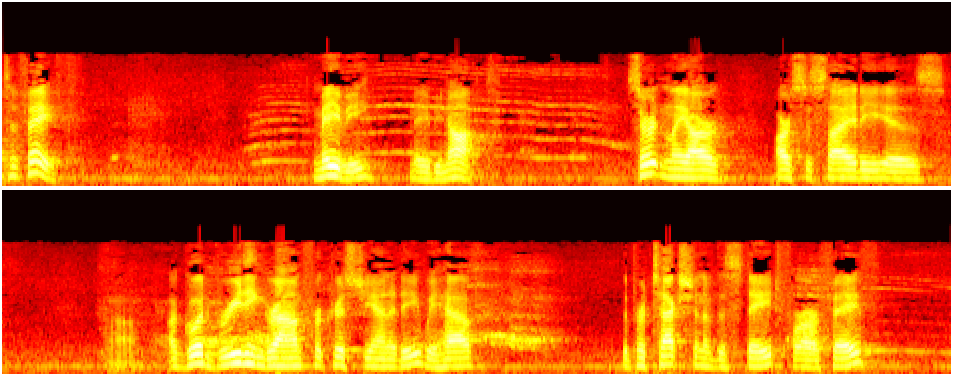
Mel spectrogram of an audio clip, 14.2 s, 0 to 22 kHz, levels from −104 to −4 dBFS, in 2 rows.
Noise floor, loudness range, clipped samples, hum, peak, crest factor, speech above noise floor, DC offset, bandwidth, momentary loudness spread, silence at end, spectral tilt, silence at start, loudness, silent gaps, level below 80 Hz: -45 dBFS; 4 LU; under 0.1%; none; 0 dBFS; 18 dB; 30 dB; under 0.1%; 8 kHz; 19 LU; 0.45 s; -5.5 dB/octave; 0 s; -16 LUFS; none; -54 dBFS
